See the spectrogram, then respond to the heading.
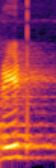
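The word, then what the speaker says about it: read: first form R ई ए डी रेड जो second form है spelling भी spelling तो सेम रहता है ओके लेकिन इसको प्रोनंसिएशन रेड करते हैं और जो थर्ड फॉर्म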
